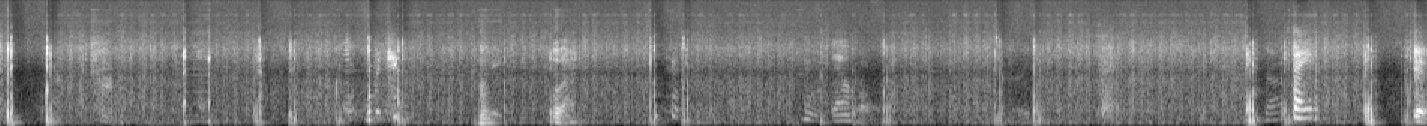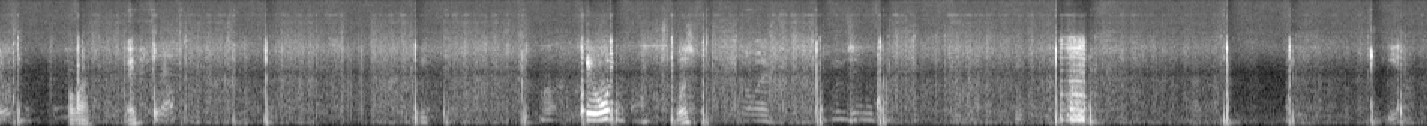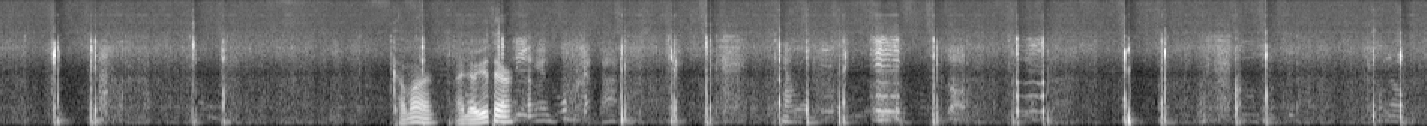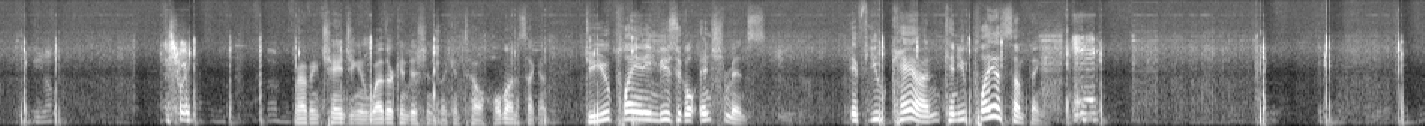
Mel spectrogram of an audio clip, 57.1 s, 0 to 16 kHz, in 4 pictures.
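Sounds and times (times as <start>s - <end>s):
fragments of radio voices: 0.0s - 25.4s, 32.5s - 39.1s, 40.5s - 41.6s, 44.4s - 56.9s
radio static hiss: 0.0s - 57.0s
rapid irregular clicks: 0.0s - 57.0s.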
